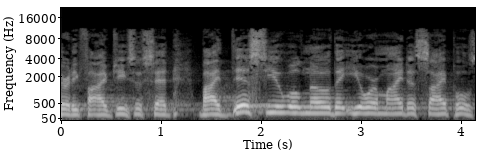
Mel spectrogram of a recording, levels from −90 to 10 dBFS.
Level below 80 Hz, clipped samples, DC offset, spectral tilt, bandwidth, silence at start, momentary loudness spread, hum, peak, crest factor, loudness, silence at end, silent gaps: -62 dBFS; under 0.1%; under 0.1%; -5.5 dB/octave; 11.5 kHz; 0 s; 9 LU; none; -2 dBFS; 16 dB; -20 LUFS; 0 s; none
